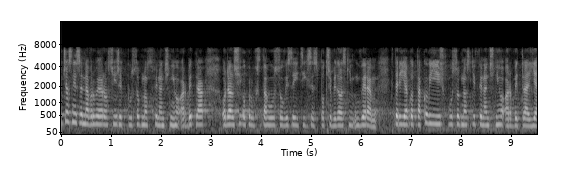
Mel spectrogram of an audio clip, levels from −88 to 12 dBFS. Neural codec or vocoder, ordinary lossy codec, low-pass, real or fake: codec, 16 kHz, 4 kbps, FunCodec, trained on LibriTTS, 50 frames a second; AAC, 48 kbps; 7.2 kHz; fake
